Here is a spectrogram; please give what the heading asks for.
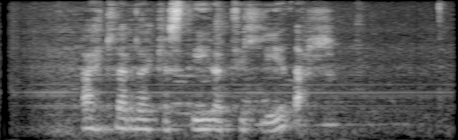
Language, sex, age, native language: Icelandic, female, 40-49, Icelandic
